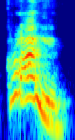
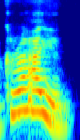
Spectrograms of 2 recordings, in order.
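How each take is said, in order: First: "Crying." said much higher and louder; stressed repeat. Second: Said in the usual way. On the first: Real, not acted. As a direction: hit the word "Crying." hard in disbelief. Repeats a grown man crying.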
